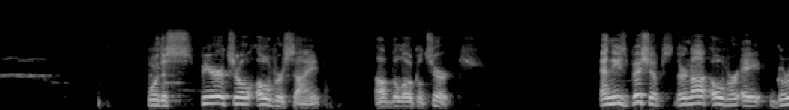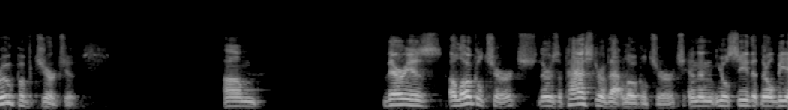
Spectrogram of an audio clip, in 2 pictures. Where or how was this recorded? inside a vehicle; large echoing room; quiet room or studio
large echoing room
